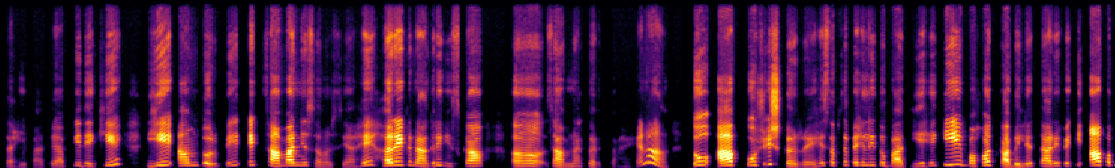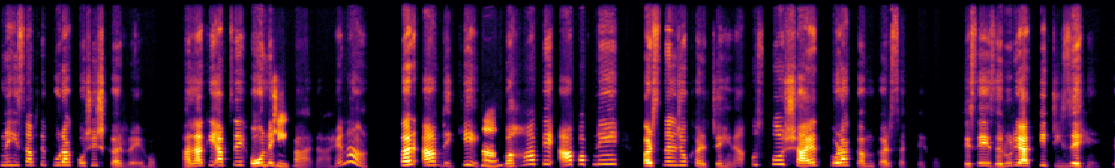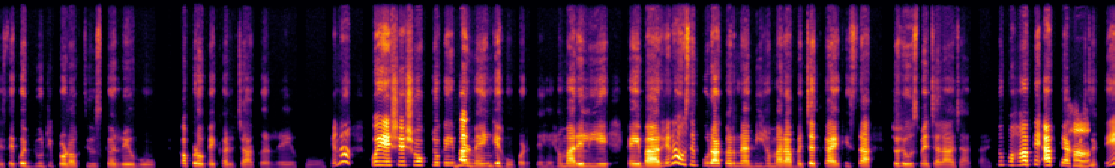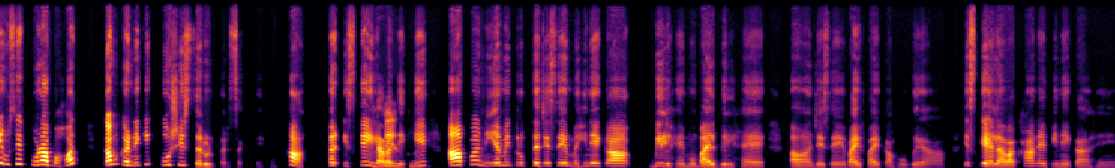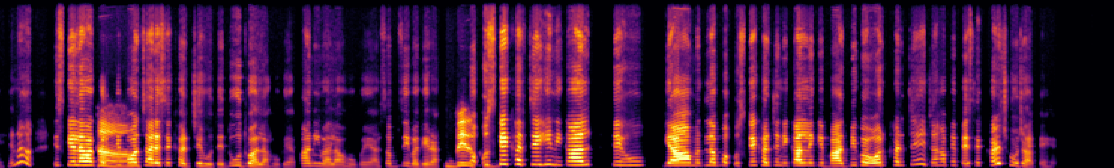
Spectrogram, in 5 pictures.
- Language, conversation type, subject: Hindi, advice, माह के अंत से पहले आपका पैसा क्यों खत्म हो जाता है?
- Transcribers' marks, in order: in English: "पर्सनल"; in English: "ब्यूटी प्रोडक्टस यूज़"; tapping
